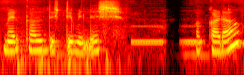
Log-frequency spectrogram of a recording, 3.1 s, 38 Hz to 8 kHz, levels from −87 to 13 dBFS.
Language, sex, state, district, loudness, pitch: Telugu, female, Andhra Pradesh, Annamaya, -16 LUFS, 280 Hz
